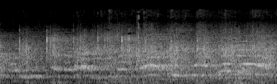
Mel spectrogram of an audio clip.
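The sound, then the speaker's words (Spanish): A crowd reacts with booing mixed into applause, a steady, dense wash of clapping under low, drawn-out jeering voices that rise and fall throughout, at the moment a speaker announces he will propose to the Council of Ministers pardons for the nine prisoners convicted in the Procés trial. “Abucheos y aplausos mezclados justo en el momento en el que anunciaba lo que hará mañana el Consejo de Ministros.”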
